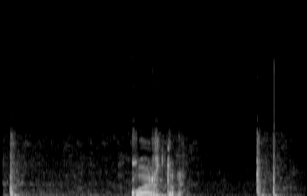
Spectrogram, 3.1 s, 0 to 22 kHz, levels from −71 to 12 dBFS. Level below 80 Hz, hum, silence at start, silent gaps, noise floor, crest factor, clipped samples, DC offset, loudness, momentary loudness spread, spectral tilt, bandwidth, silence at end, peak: -42 dBFS; none; 0.1 s; none; -59 dBFS; 20 dB; under 0.1%; under 0.1%; -19 LUFS; 14 LU; -6 dB/octave; 8.2 kHz; 0.3 s; 0 dBFS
